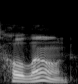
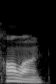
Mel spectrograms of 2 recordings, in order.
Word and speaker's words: Jolon: It's pronounced Jolon. I did not know that. I always thought it was Jolon.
